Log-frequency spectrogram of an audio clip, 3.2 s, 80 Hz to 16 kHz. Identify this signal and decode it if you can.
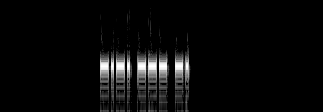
Morse code, heard as a keyed tone, about 43 wpm, 700 Hz. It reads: CON
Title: USA Call Sign Postfixes - 3 Letters 45wpm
